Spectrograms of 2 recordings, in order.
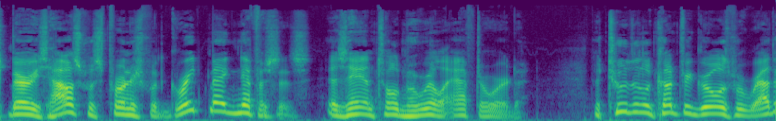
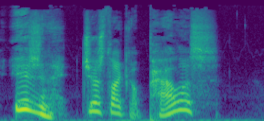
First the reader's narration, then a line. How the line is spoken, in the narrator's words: whispered Diana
